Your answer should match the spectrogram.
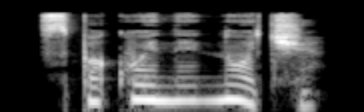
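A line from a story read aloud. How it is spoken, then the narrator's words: Timid. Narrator (Russian): робко говорит Агата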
